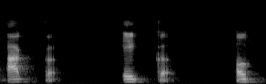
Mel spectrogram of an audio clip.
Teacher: কলকলার উচ্চারণটা অনেকটা প্রতিধ্বনির মত হবে মানে উচ্চারণটা শেষ হয়ে যাবে না আবার একটু শোনা যাবে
